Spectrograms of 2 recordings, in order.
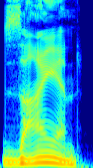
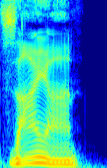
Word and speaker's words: Zion: Attention people traveling to southern Utah, it's pronounced Zion, not Zion.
